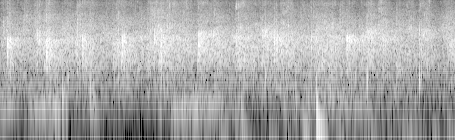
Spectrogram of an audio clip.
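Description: An audience bursts into a sustained round of applause, dense overlapping claps forming a steady bright crackle that holds at an even level throughout, with no one speaking over it.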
